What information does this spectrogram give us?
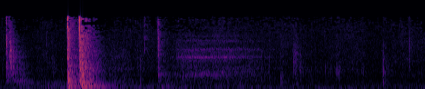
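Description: A theatre dressing room door is opened with a loud thump and rattle, then a softer drawn-out creak and a few small clicks, with no talking.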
